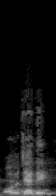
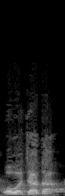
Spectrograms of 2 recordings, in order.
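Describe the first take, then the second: First: The word ends with an 'e' vowel. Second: The word ends with an 'a' vowel. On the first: The speaker calls it wrong. "জাদে বলা যাবে নাকি জাদা?" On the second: The speaker calls it right. "দাল কি সাকিন নাকি জবর? জবর।"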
